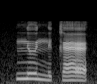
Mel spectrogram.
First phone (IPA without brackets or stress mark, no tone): n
